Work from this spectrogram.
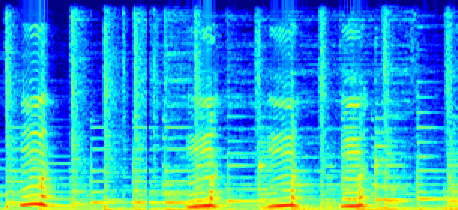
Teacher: горло дзвенить ми відчуваємо вібрацію голосових зв'язок тож звук м приголосний дзвінкий позначатимо його однією рискою чудово Це буква М будиночок для звука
